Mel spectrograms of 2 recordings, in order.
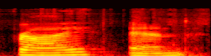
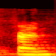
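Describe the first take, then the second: First: It is split into two syllables, fry-end. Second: It is said normally as one syllable.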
